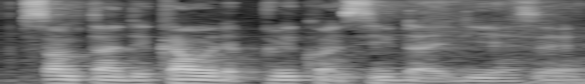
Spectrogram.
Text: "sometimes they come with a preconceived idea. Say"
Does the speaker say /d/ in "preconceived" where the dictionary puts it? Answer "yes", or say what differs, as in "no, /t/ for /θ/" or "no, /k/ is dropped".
yes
